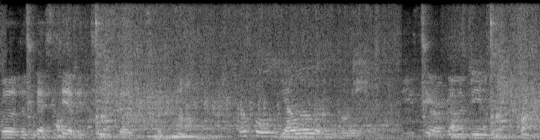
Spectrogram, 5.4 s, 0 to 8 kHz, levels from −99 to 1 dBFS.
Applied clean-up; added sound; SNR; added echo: none; Toilet flush / Water; 2 dB; reverberation time 0.8 s.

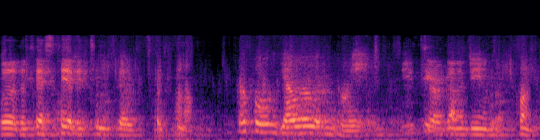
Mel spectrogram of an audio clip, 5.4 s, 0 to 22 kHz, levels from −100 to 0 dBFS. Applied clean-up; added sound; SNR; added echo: neural separator model SepFormer DNS4.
